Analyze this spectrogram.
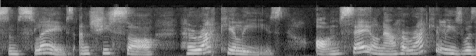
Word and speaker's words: Heracles: You may be more familiar with the term Hercules as opposed to Heracles. But Heracles is really the way you pronounce it.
